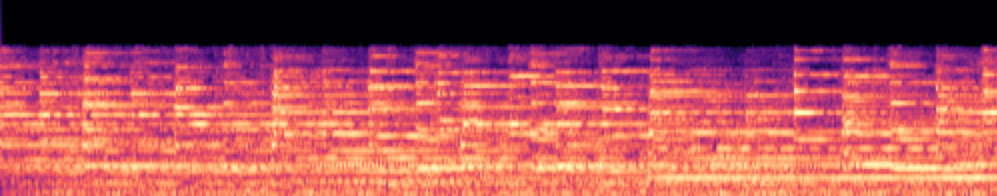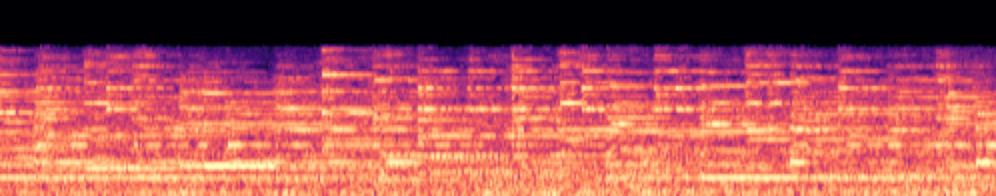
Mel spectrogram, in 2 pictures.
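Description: Church bells ring out a steady, continuous melody played as a tribute to a great musician, their overlapping tones sustained and resonant throughout, fairly loud and full with no voices present.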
